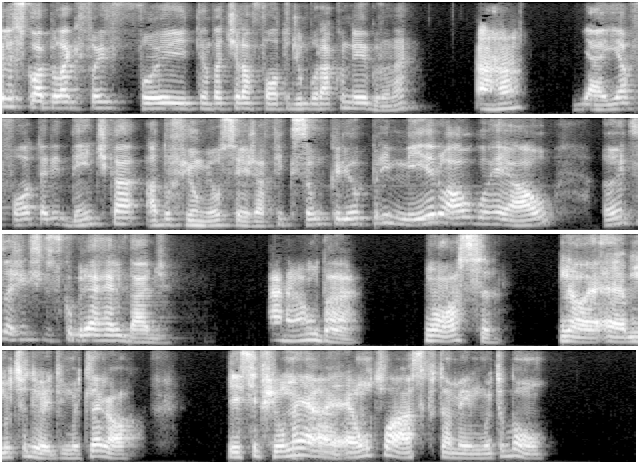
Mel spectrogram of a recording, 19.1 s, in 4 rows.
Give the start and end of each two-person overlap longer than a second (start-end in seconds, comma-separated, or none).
none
